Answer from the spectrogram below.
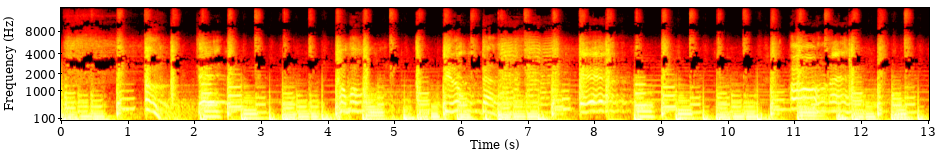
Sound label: full uh come on get on down yeah all night, Loops Phonky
